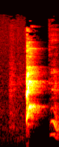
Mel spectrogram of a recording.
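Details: Female German Shepherd being trained to bark on the "speak" command gives a single sharp, harsh bark, followed by a softer, lower sound.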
